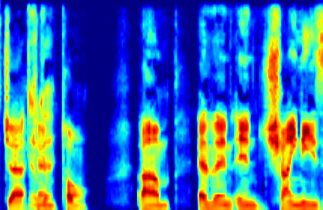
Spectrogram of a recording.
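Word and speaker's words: じゃんけんぽん: So apparently you just barely pronounce the N on the Jan and the Pon. So it's Jakepo.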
